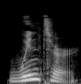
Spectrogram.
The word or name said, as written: winter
